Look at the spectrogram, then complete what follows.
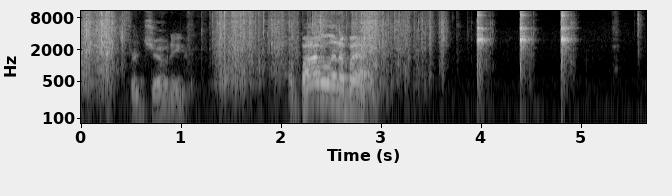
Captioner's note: bottle clinking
